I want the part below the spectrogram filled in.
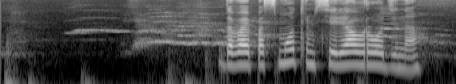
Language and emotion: Russian, neutral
